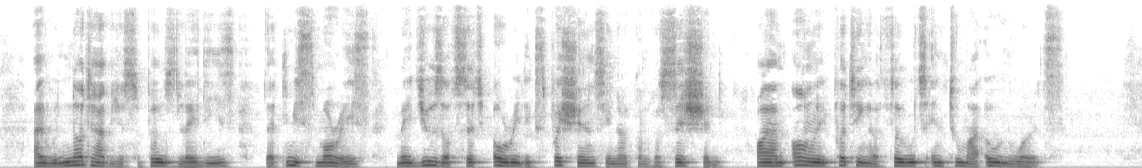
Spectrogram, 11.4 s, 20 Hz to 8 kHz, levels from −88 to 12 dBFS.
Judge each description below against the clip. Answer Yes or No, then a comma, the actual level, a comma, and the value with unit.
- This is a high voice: No, medium, 150 Hz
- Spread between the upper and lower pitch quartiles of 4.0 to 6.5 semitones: Yes, average, 4.4 semitones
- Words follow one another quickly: No, average, 150 wpm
